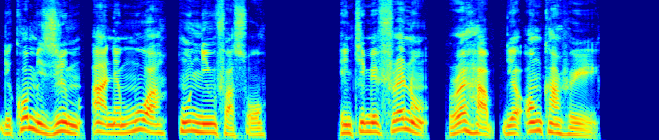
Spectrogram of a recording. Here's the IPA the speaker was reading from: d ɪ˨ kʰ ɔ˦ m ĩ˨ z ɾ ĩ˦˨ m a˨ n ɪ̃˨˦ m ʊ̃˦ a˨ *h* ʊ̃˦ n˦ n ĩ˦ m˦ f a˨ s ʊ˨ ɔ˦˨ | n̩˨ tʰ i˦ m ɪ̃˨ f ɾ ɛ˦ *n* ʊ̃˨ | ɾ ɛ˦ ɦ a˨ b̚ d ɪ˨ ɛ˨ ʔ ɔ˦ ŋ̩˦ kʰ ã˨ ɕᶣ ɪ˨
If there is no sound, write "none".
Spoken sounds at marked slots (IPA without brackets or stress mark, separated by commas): h, n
